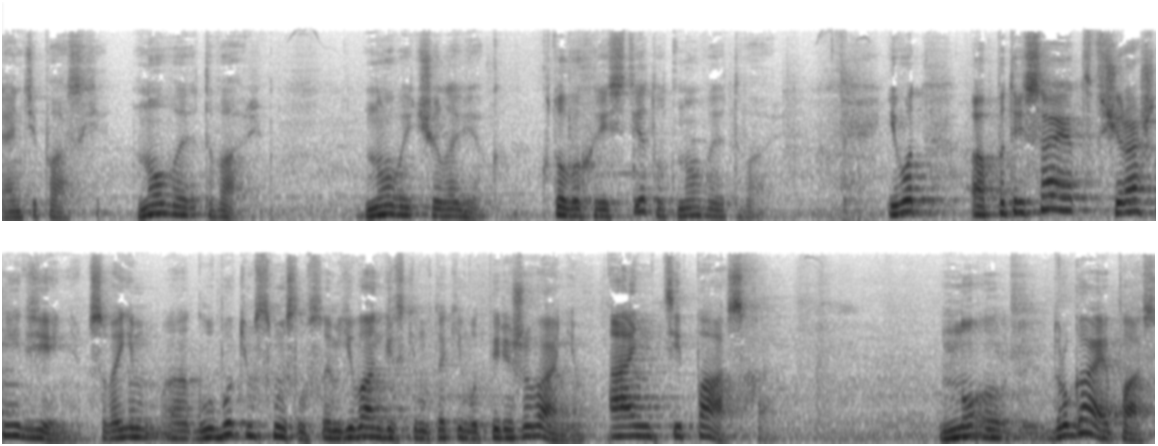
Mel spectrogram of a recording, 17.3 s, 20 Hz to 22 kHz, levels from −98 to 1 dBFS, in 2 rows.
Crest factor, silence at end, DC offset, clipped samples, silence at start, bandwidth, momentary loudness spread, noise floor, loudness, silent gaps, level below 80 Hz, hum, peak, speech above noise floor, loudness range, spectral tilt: 18 dB; 0 s; under 0.1%; under 0.1%; 0 s; 13 kHz; 19 LU; -46 dBFS; -21 LUFS; none; -56 dBFS; none; -2 dBFS; 26 dB; 5 LU; -6 dB/octave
